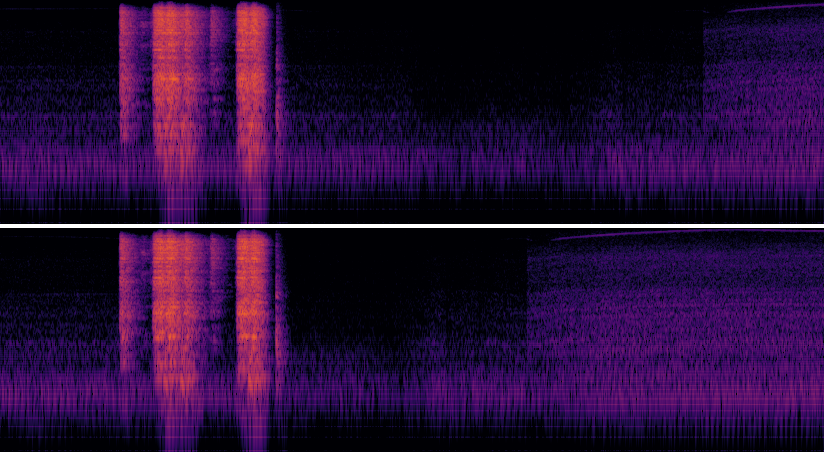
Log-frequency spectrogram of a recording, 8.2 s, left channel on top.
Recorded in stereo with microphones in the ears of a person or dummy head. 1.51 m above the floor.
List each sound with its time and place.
1.2 s a drill: centre (ahead or behind), 1.3 m
2.8 s chopping: 60° right (ahead or behind), 1.4 m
